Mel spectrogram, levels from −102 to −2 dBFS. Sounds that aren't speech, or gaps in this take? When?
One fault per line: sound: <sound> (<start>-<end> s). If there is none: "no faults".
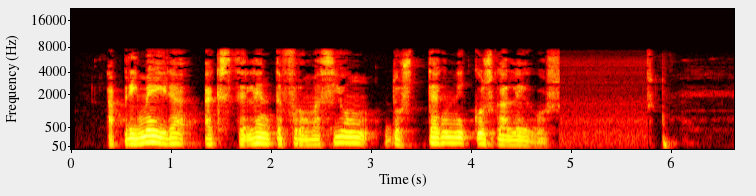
no faults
